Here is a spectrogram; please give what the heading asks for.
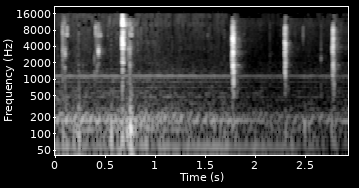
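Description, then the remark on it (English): Crisp chewing by several people taking turns one at a time, a handful of separate moist crunches spaced irregularly over a low background hum, each bite a distinct click rather than a steady rhythm. “Okay, then individual chews.”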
